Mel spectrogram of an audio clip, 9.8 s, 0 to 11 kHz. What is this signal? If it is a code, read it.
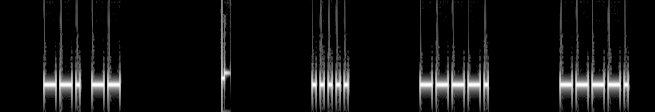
Morse code, heard as a keyed tone, about 20 wpm, spaced as for 9 wpm, 700 Hz. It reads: GM 599
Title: Top 90 QSO Elements - 6x Character Spacing - 20wpm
